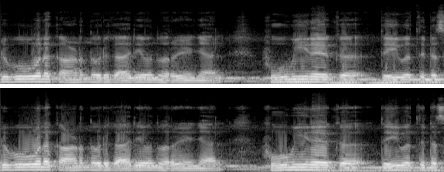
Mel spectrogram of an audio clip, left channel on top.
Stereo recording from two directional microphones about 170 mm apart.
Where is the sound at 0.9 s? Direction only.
40° left (ahead or behind).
